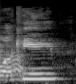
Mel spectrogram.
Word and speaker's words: Joaquin: Well, Jaquan, how you say his name? – Can you spell? – Joaquin. – How you pass high school? I don't know. They just giving out diplomas. It's like, look, man. The J is silent.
